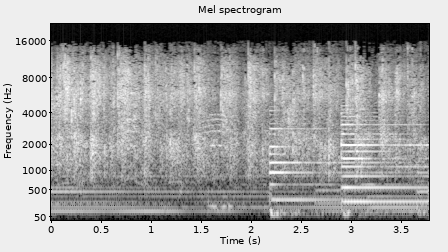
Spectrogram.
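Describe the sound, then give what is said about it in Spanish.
A crowd claps steadily and loudly, giving a loud round of applause to Jesus during a sermon, a dense rain-like patter of applause over sustained keyboard chords that shift twice near the end. “Vamos a darle un aplauso fuerte a Jesús.”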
